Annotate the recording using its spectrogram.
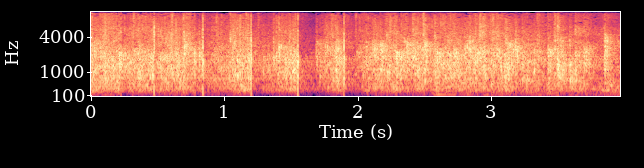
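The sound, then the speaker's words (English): A crowd in Cohoes claps steadily in a sustained round of applause for city employees, loud and dense with sharp individual claps scattered throughout, filling the whole stretch without any talking. “Let's give all these city employees a round of applause for everything that they do for our city on a daily basis.”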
